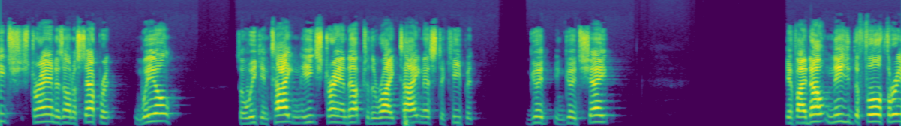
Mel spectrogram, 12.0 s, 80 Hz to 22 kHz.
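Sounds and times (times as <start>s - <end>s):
man speaking: 0.0s - 2.4s, 3.2s - 6.4s, 7.1s - 8.3s, 10.5s - 12.0s.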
